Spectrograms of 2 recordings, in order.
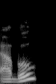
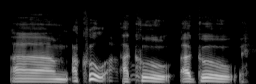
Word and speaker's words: Aku: Every time I hear his voice, I always think of Abu from is it Abu? Samurai Jack? Oh, Am I saying it wrong? Aku. Abu is the monkey from Aladdin.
